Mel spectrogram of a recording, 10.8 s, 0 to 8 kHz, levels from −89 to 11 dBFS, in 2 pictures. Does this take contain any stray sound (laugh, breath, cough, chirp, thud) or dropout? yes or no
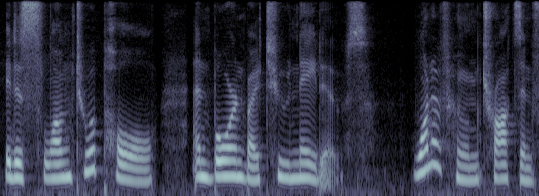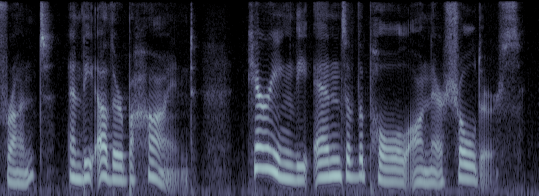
no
